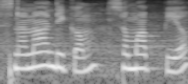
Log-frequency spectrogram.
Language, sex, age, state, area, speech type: Sanskrit, female, 18-30, Assam, rural, spontaneous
